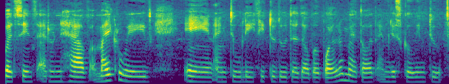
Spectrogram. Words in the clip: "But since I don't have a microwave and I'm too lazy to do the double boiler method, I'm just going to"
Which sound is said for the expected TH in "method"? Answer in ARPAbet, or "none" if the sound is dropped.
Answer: T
